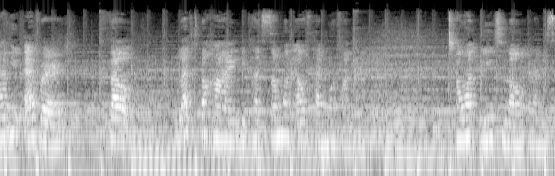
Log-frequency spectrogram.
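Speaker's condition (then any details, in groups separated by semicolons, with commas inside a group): No condition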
